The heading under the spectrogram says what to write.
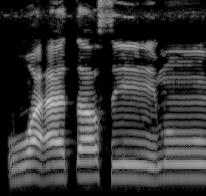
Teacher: পেশের পাশে অসাকিন এক আলিফ টেনে পড়বেন, আইনটিকে একটু মোটা করে গলা চিপে পড়বেন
